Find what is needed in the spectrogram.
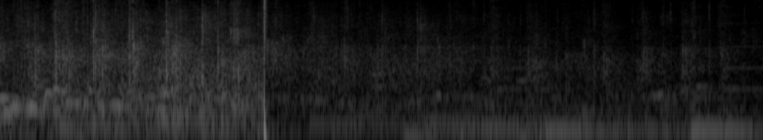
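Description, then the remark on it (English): A church audience applauds a family with dense, steady clapping that peaks with one sharp clap, then thins into softer scattered claps as sustained low musical tones begin underneath. “Let's give this family a round of applause.”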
